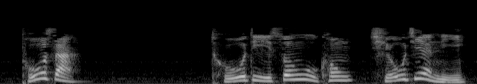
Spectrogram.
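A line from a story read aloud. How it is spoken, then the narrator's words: Calling out. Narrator (Chinese): 他叫了他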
